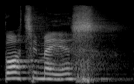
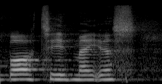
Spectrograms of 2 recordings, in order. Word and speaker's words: Bartimaeus: Because Bartimaeus, I think it's four syllables, Bartimaeus, and it's really going to slow us down this morning.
